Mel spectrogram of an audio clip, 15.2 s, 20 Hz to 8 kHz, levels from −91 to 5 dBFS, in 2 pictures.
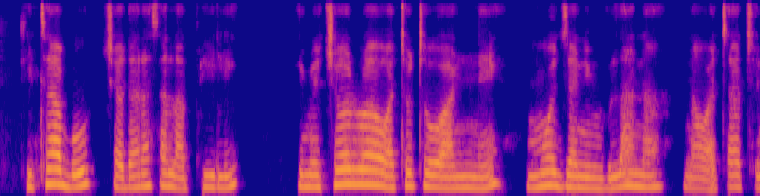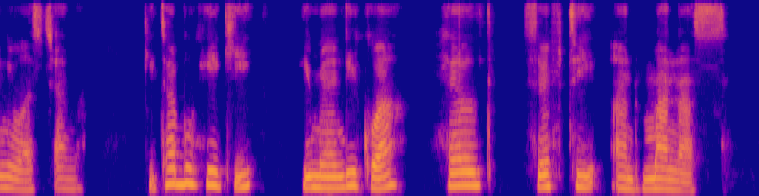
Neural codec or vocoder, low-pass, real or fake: codec, 44.1 kHz, 7.8 kbps, Pupu-Codec; 7.2 kHz; fake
